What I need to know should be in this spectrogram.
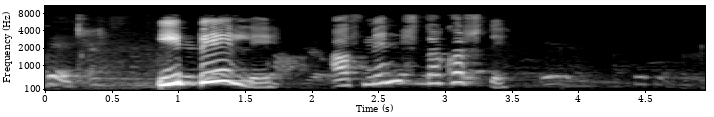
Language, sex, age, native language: Icelandic, male, 10, Icelandic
